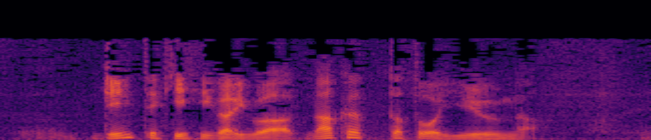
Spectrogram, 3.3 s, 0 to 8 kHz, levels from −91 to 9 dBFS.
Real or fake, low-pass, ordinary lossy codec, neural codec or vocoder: fake; 7.2 kHz; MP3, 24 kbps; codec, 16 kHz, 0.3 kbps, FocalCodec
